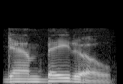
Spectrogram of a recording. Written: gambado

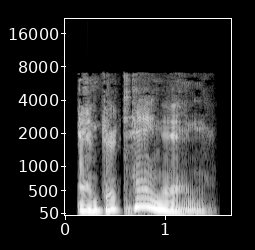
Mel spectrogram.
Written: entertainingness

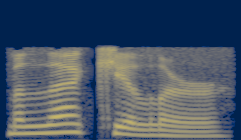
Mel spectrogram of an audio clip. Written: molecular

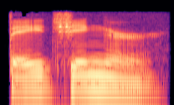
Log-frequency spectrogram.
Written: Beijinger

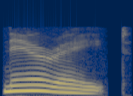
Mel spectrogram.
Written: narrate

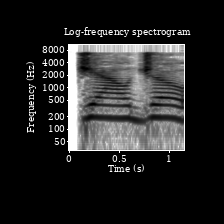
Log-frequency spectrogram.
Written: Jiaozhou

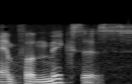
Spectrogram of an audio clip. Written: amphimixis

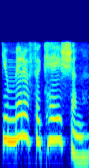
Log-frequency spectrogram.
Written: humidification

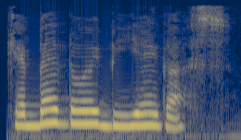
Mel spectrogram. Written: Quevedo y Villegas

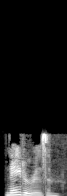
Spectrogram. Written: Naderism

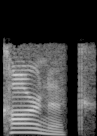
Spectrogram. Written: Erskine of Carnock

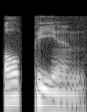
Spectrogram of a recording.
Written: Ulpian

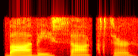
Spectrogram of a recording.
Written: bobby-soxer

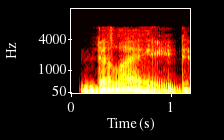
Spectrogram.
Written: delayed

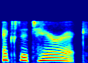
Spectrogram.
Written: exoteric

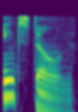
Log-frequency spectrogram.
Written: inkstone

